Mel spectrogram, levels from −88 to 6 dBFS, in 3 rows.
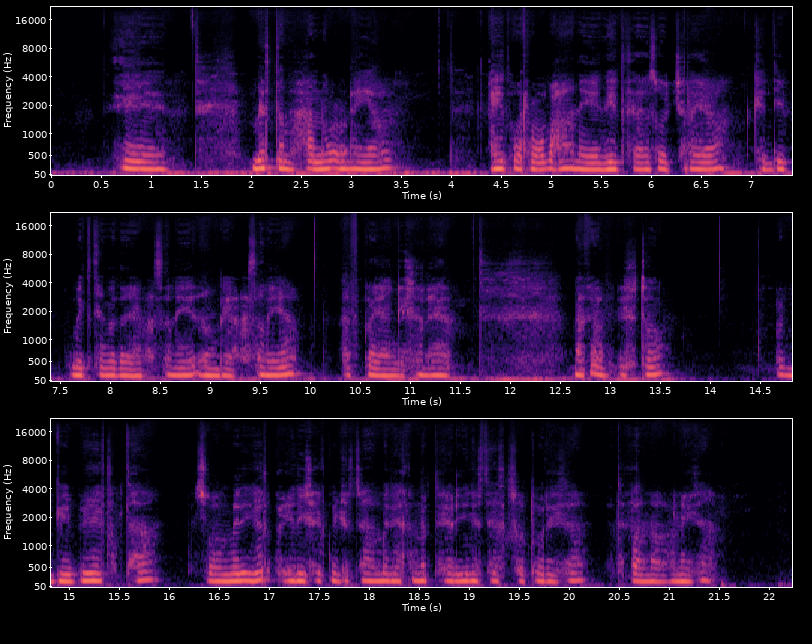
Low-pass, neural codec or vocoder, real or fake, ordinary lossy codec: none; codec, 44.1 kHz, 3.4 kbps, Pupu-Codec; fake; none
